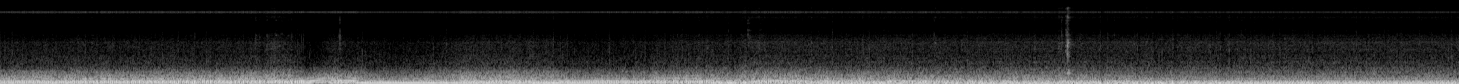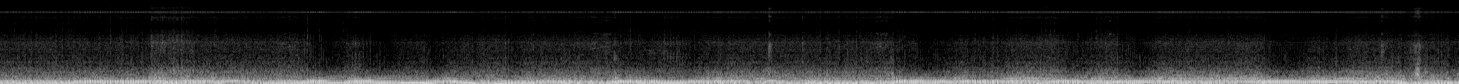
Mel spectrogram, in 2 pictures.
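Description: A road vehicle's engine running steadily while driving in traffic, with road and wind noise. Its low note shifts a few times as the speed changes.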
